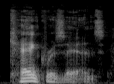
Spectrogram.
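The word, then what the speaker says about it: cancrizans: of classical music and cancersans is spelled c-a-n-c-r-i-z-a-n-s cankrisans that's actually um the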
